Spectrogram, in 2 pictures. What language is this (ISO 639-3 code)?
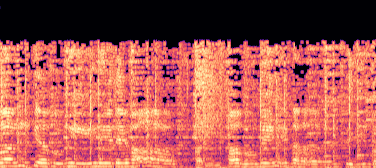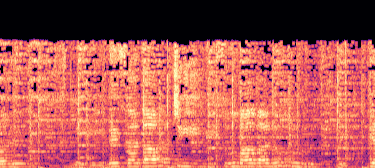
kan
